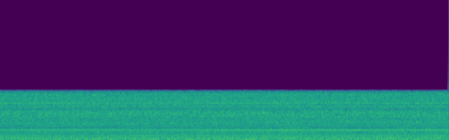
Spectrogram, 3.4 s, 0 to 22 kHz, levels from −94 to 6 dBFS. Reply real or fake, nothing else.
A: real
